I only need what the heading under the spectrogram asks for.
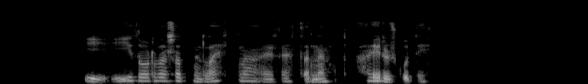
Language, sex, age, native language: Icelandic, male, 20-29, Icelandic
